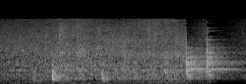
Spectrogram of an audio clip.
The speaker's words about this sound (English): And now we're going to add the tofu mixture. That's gorgeous. To the fry pan.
